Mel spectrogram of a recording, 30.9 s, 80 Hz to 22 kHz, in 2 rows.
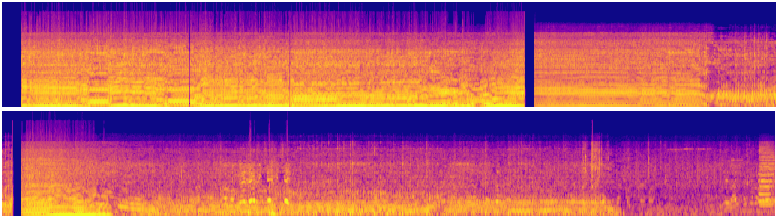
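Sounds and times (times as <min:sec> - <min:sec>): chainsaw engine running: 0:00.4 - 0:28.1.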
